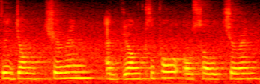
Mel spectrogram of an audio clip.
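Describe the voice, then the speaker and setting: Speaking with a Vietnamese accent, a woman talks at a very slow pace with fairly high pitch and monotone, flat intonation. There is noticeable background noise and audible room echo. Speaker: English test candidate. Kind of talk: speaking exam interview. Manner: halting.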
